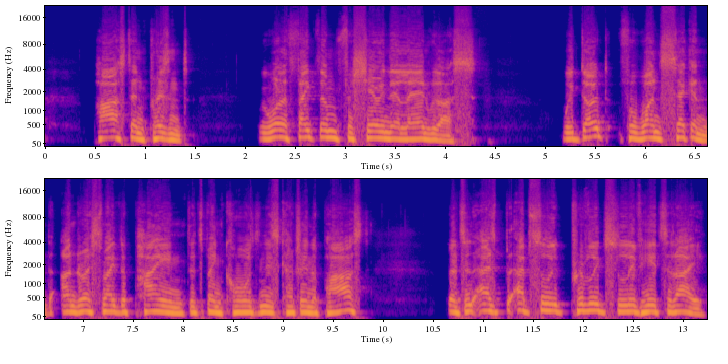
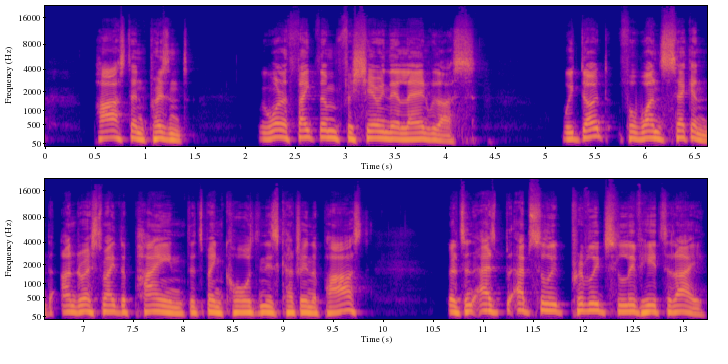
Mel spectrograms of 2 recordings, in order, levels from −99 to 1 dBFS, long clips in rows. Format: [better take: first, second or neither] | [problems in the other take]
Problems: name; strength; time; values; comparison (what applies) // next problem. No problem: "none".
second | distortion; heavy; 7 dB below the speech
